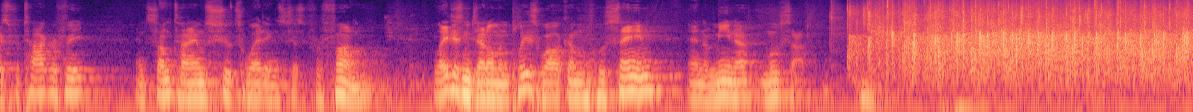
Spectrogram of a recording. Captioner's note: applause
